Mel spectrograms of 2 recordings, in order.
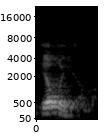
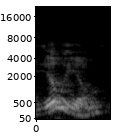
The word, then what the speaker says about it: ileum: All right, but anyhow, the ileum is, be careful of that spelling because there's another word in your body pronounced ileum, I-L-I-U-M.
